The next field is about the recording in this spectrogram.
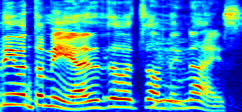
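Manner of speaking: sudden, high, put-on Italian accent. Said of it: "Why did his accent suddenly change?".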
